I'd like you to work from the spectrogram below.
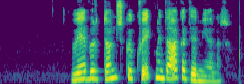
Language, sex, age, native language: Icelandic, female, 50-59, Icelandic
